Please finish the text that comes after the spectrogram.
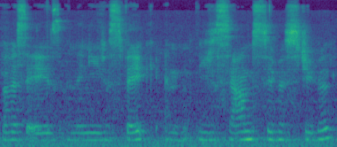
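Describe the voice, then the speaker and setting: A woman's voice: fairly low pitch, level tone, measured pace. A young woman from New Zealand with a New Zealand accent, chatting casually as a guest and peppering her talk with "like". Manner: chatty, laughs often, fillers like "like". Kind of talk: casual chat. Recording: echoey room with clear background noise.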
